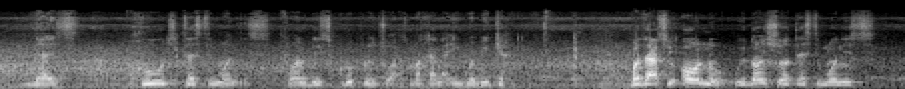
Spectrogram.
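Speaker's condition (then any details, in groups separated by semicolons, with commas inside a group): No condition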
